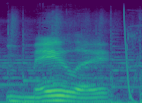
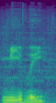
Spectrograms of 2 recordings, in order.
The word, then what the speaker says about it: Melee: Yeah, fun fact, for the longest time, I pronounced Melee as Melee. That's... I got to college and they were like, stop saying that. I'm like, what? Melee. I'm like, fine. I'll say Melee.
